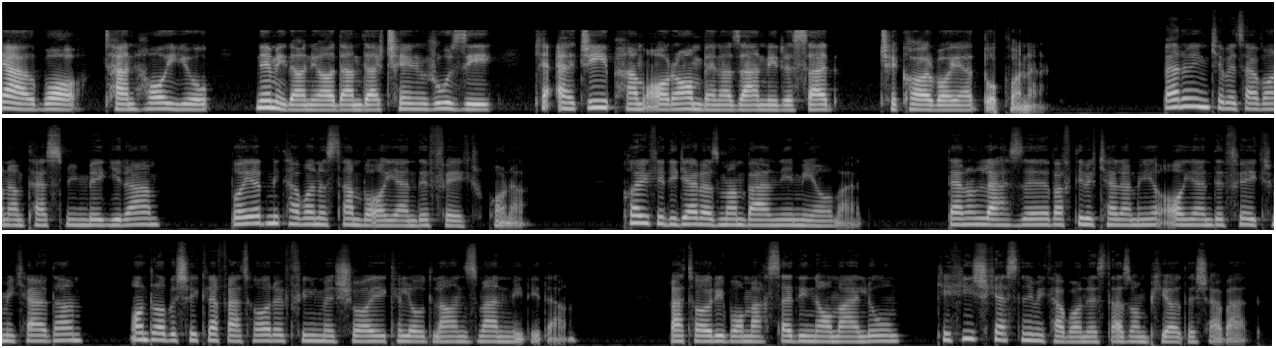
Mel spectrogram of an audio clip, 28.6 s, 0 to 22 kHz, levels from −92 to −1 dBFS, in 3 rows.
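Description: Input switched to a poorer device, from 0.0 to 7.45 s: the opening stretch of speech has nothing above 7.6 kHz, so it sounds duller and boxier than what follows. At 7.45 s the sound opens up cleanly with no gap, a modest level change and a shift in background noise, though that noise sits far below the speech. The likely cause is the recording starting on a narrower-band input before switching to the main microphone.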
